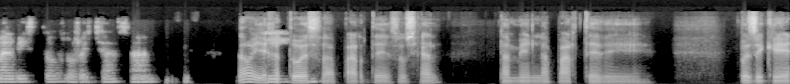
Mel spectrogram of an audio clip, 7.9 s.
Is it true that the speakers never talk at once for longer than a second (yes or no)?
yes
